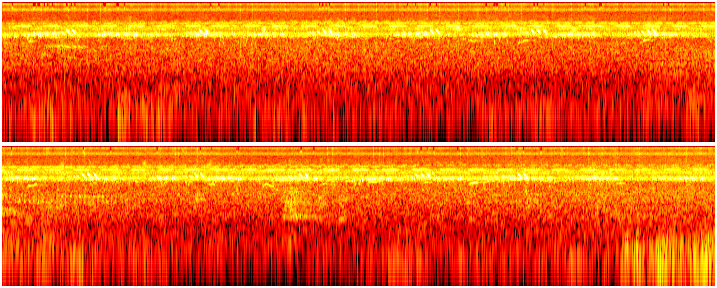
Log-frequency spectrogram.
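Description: Insects trill in a steady, high-pitched chorus with rapid pulsed chirps, over low wind rumble.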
